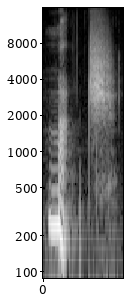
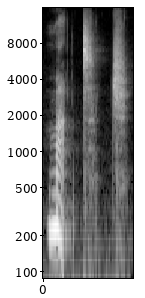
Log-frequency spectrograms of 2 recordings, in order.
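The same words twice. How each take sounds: First: "Match." with the t stopped and a short pause before ch; held t. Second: "mat-ch." with the t released before the ch; t and ch split. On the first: Teacher showing the correct blended match. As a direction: hold the t in "Match." then release into ch. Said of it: "we're going to do about half of the T sound". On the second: Teacher showing the wrong way to say match. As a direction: split "mat-ch." into two parts. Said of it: "We are not going to say". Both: Shown as a demonstration.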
